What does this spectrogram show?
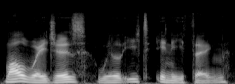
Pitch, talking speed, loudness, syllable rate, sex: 100 Hz, 130 wpm, -18 LUFS, 3.8 syllables/s, male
